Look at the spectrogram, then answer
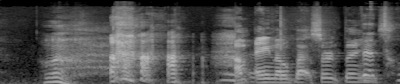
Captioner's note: laughs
